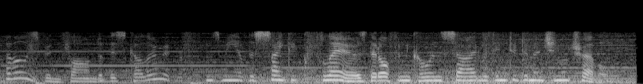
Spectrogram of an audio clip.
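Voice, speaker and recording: Thin, phone-like audio with loud music carries a learned video game sorcerer. His voice sits a little high for a man. He speaks in composed, formal, articulate sentences, with a dry, wry wit. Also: animated, brisk. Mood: composed, knowing. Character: learned, composed, dryly witty adult male sorcerer. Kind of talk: video game character dialogue.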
